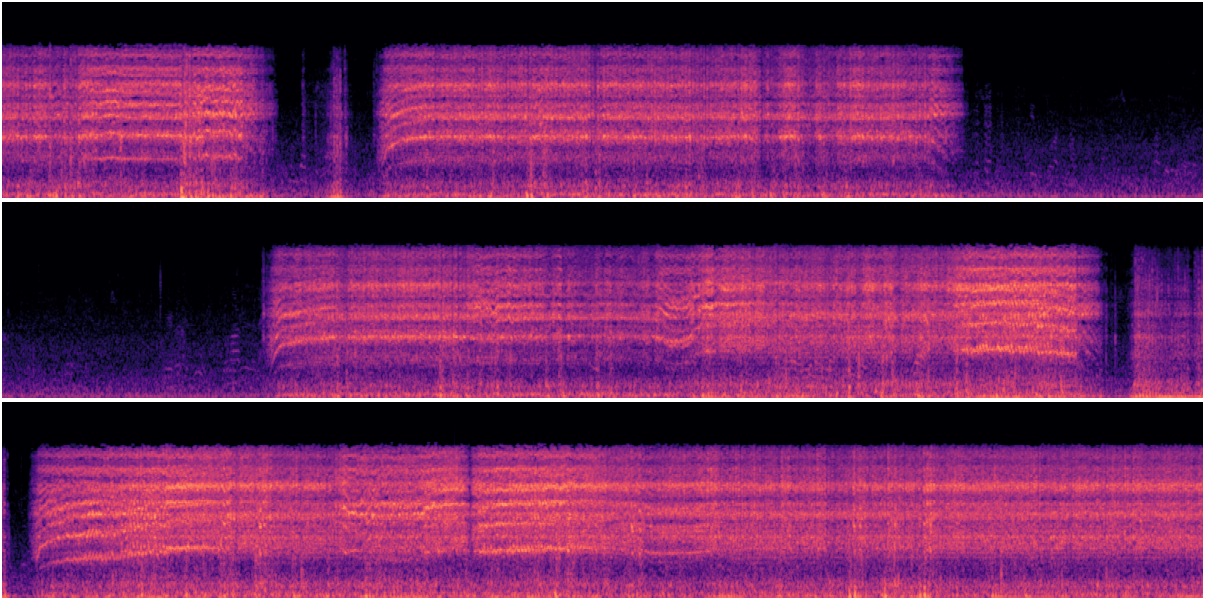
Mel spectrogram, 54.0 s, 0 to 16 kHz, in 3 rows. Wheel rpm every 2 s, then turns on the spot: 160, 140, 20, 150, 160, 160, 150, 10, 0, 0, 0, 130, 160, 160, 200, 230, 200, 50, 100, 210, 220, 210, 220, 220, 230, 230, 230.
34-36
